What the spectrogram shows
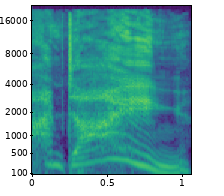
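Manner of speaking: put-on very high, desperate, panicked scream. Retelling a scene, the speaker imitates Mr. Orange's panicked scream. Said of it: "he screams this really panicked and and desperate scream".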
